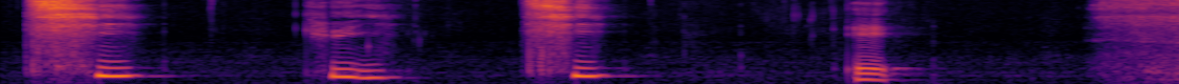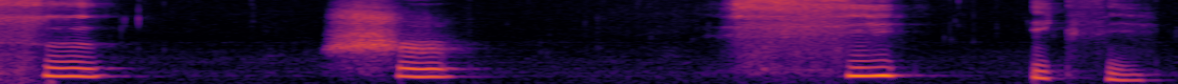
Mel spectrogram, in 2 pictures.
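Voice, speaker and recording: A woman teaching pronunciation in French, patiently repeating each sound and checking that the listener follows. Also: fairly low pitch. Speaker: Chinese teacher. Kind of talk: slow pronunciation lesson.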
